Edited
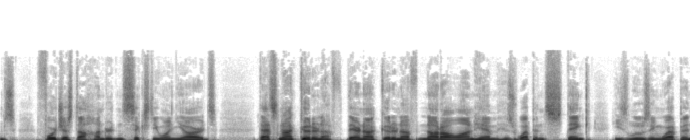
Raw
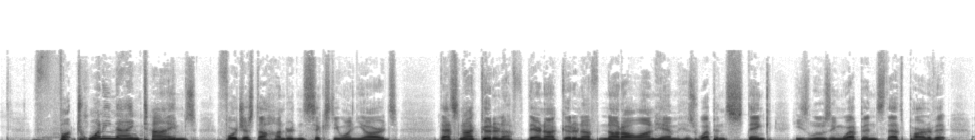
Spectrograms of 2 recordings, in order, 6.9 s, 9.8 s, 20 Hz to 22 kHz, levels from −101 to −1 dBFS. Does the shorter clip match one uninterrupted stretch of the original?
yes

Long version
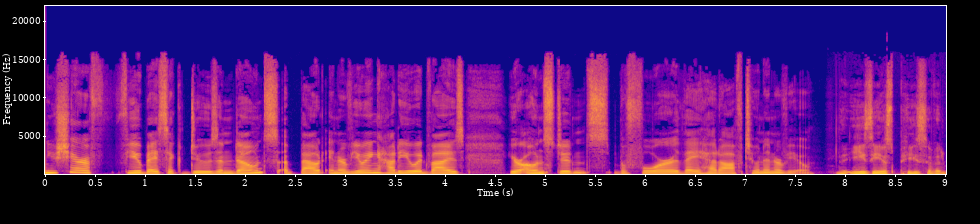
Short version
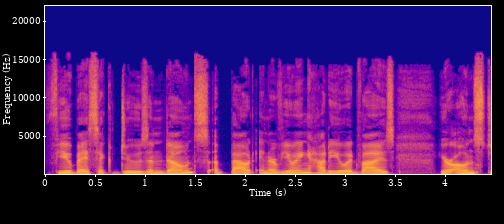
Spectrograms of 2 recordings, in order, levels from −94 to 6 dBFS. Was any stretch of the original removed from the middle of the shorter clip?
no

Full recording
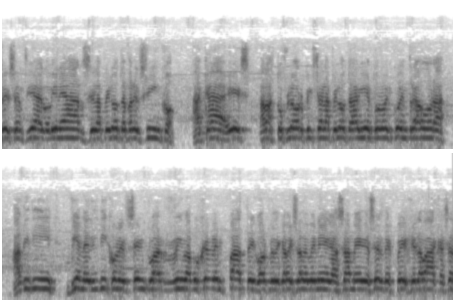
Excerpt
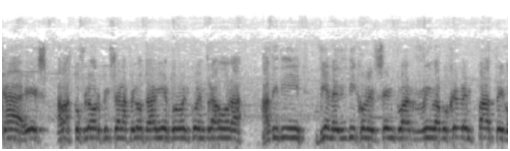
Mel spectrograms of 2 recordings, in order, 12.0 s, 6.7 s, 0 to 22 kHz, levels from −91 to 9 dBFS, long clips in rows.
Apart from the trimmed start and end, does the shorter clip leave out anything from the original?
no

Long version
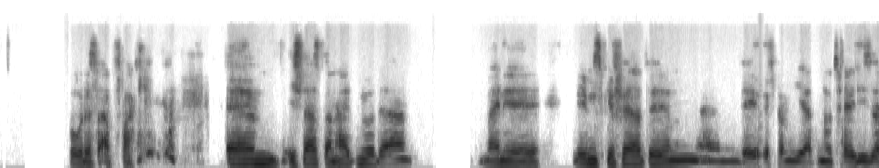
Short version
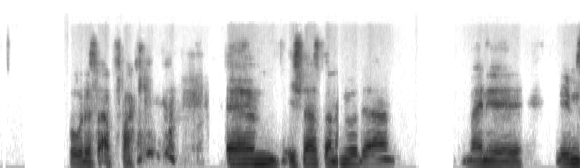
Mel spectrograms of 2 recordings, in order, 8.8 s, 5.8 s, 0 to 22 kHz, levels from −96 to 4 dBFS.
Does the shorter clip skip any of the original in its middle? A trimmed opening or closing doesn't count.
yes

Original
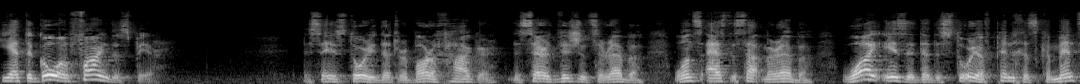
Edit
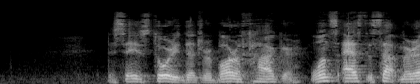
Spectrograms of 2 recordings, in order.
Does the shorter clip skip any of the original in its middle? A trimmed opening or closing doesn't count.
yes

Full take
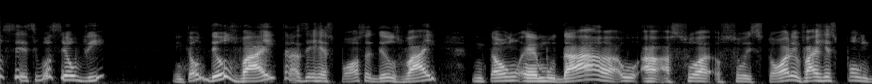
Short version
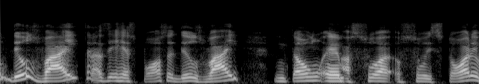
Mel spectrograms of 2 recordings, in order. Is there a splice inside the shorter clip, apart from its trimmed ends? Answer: yes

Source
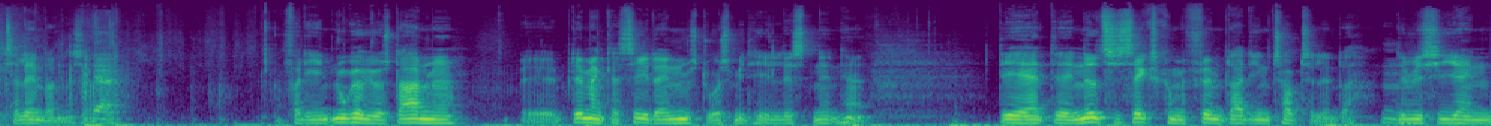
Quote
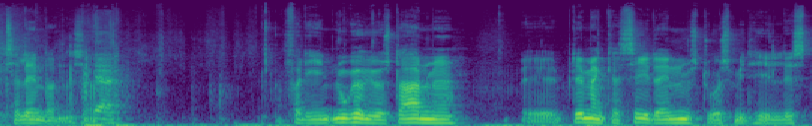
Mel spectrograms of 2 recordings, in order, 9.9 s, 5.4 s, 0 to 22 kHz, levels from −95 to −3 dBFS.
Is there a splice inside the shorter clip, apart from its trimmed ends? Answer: no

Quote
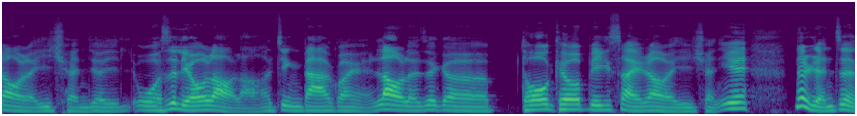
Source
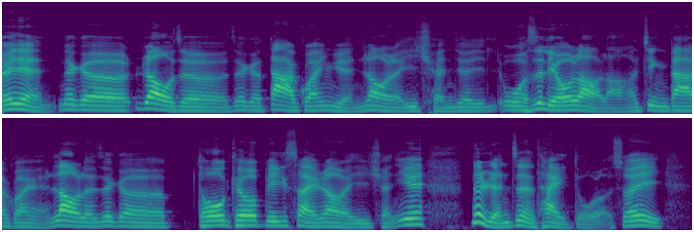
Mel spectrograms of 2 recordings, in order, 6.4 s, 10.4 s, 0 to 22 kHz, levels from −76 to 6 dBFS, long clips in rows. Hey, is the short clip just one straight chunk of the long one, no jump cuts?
yes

